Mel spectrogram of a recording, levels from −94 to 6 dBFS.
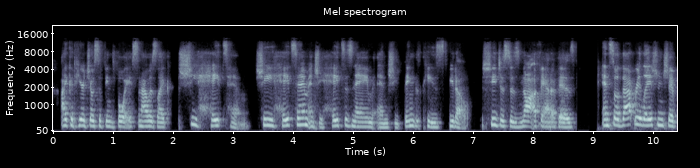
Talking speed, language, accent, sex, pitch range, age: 220 wpm, English, American, female, 185-225 Hz, 20-39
